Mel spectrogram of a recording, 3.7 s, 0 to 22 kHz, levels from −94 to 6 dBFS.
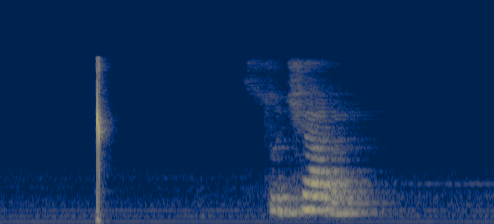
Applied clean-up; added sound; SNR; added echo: none; Finger snapping; -4 dB; reverberation time 0.7 s.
